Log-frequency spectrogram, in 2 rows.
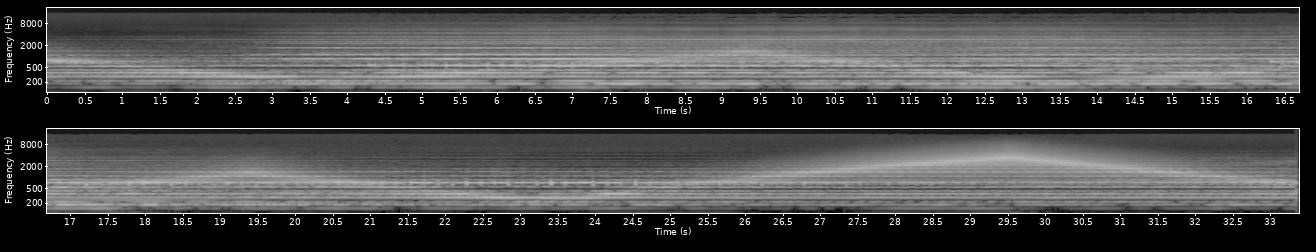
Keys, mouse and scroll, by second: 1.1 click, 1.5 scroll down 1, 1.8 alt+click, 2.8 w, 3.3 right click, 4.0 click, 4.2 alt+click, 4.5 alt+middle click, 4.8 click, 5.3-6.8 right drag, 6.8 click, 8.7 alt+middle click, 10.6 click, 15.4 click, 17.8 click, 19.2 ctrl+z, 19.5 click, 19.9 ctrl+z, 20.7-25.3 drag, 25.3 Delete, 26.1 click, 27.3 alt+click, 27.7 alt+right click, 28.0 alt+click, 28.4 alt+middle click, 28.9 alt+right click, 29.3 alt+click, 29.7 alt+right click, 30.0 alt+middle click, 31.0-32.2 typing, 31.6-31.9 scroll down 1, 32.8-33.3 scroll up 1.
